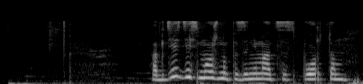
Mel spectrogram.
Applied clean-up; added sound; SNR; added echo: none; none; none; none.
